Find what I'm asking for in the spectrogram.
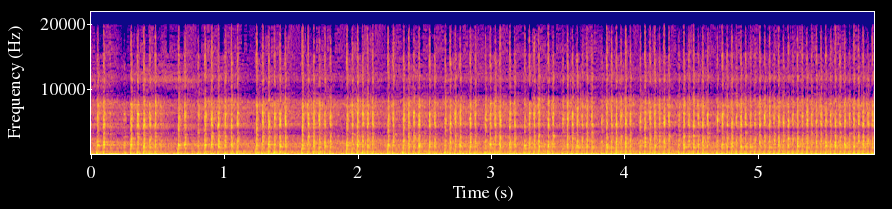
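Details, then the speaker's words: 1941 Case SC tractor, long dormant, first run with carburetor only halfway adjusted, no coolant: lumpy uneven low idle with loose clatter, barely hanging on; idle speed set too low. "idles are down too far got to hold on to the fuel tank so it doesn't fall off"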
